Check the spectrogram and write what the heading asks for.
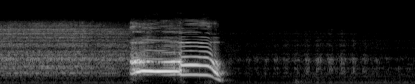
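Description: A steady, droning score, then a loud monster roar from the film trailer about a second in. The roar lasts about a second, holds its pitch and then falls away at the end, and it is followed by a much quieter stretch.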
